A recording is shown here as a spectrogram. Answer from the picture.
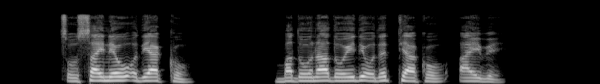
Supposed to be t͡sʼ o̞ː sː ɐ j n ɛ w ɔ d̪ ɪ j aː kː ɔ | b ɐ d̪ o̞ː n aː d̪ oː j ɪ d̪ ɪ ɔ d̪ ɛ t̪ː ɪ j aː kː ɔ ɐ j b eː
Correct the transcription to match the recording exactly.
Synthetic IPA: t͡sʼ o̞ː sː ɐ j n ɛ w ɔ d̪ ɪ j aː kː ɔ | b ɐ d̪ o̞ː n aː d̪ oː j ɪ d̪ ɪ ɔ d̪ ɛ t̪ː ɪ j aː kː ɔ ɐ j b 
